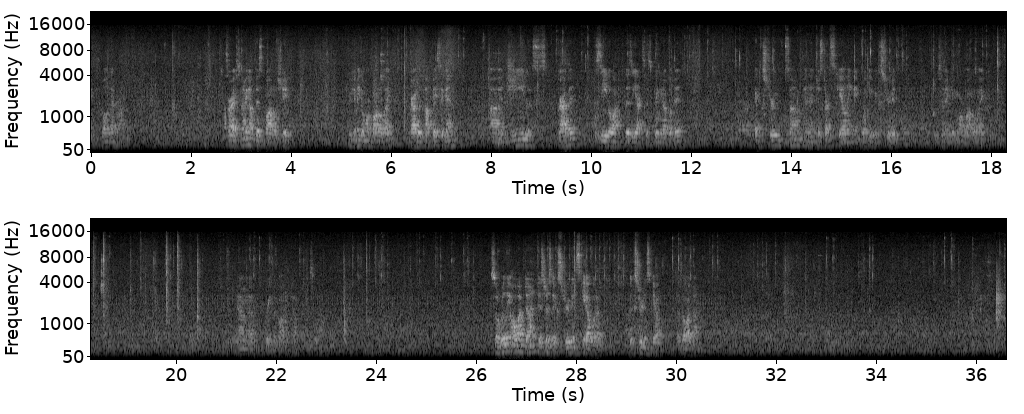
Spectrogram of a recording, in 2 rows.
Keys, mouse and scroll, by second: 0.7-1.8 scroll down 1, 1.8 scroll, 2.3-2.9 scroll, 2.9 scroll down 1, 4.2 middle click, 4.9 scroll, 4.9 scroll up 1, 5.2-7.0 scroll, 7.0 middle click, 9.2 g, 12.7 z, 12.7 middle click, 13.5 e, 14.1 scroll up 1, 16.7 ctrl+z, 18.3 z, 19.1 middle click, 19.3-19.9 scroll down 1, 19.9-20.5 scroll down 3, 20.5 middle click, 22.0 g, 22.0 z, 22.8 middle click, 25.5 z, 26.1 alt+a, 28.4 scroll down 1, 30.1 middle click, 30.9 scroll up 1, 32.5 scroll down 1, 33.1-33.5 shift+scroll down 2, 33.7 middle click.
